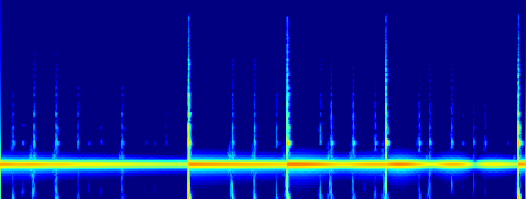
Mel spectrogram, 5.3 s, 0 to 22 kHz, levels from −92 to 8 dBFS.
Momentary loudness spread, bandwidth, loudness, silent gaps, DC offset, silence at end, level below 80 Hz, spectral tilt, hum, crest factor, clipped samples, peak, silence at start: 12 LU; 7.2 kHz; -24 LUFS; none; under 0.1%; 0 s; -52 dBFS; -5 dB/octave; none; 16 dB; under 0.1%; -8 dBFS; 0 s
